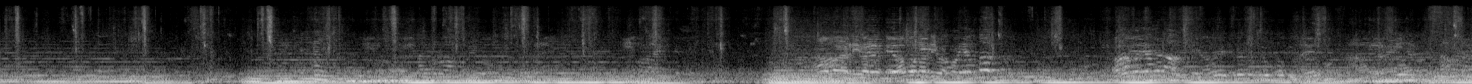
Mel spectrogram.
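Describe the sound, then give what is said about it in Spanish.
Shoes squeak against cobblestones and pavement as a procession carrying the Virgin advances, in a run of short, high-pitched chirps that come in irregular clusters, with a steady low crowd murmur and some voices underneath. “Rechinando sobre el adoquín y sobre la acera que han dejado los hermanos de la Iniesta, que han pasado por aquí anteriormente.”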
